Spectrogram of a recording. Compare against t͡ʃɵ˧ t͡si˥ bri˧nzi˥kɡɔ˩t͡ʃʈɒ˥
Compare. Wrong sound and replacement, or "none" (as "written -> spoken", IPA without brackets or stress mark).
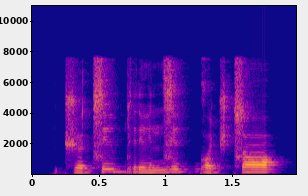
ʈ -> t͡s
